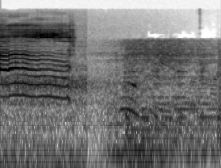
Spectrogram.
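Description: One long, drawn-out meow, rising at the start and held until just under a second in. Then theme music starts.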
